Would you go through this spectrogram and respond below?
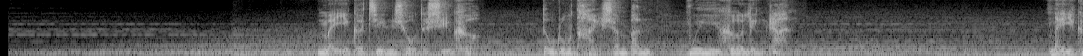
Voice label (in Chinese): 男 军配; 中国武警成品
